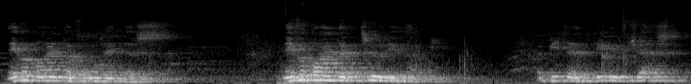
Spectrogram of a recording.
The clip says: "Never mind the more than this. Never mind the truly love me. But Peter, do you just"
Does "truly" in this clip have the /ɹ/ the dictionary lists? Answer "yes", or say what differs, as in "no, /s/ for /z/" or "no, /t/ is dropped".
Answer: no, /ɹ/ is dropped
